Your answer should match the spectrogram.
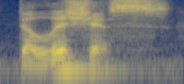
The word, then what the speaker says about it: delicious: มัน ชัด นะ ครับ เป็น del นะ ครับ ถึง แม้ มัน สะกด ด้วย c i o US S ตอน ท้าย ไม่ ได้ ออก เสียง ว่า chear นะ ครับ ไม่ ได้ มี เสียง ควบ ตรง นี้ มัน เป็น เสียง SH ตาม ด้วย เอ่อ แล้ว ก็ delicious delicious เน้น พยางค์ ที่ 2 นะ ครับ delicious This Is delicious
